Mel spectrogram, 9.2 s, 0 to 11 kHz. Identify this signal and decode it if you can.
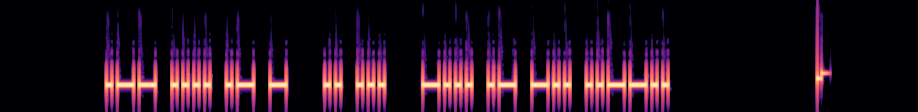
Morse code, heard as a keyed tone, about 22 wpm, 700 Hz. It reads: WHAT IS BAD?
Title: Sentences from Top 700 Words 22wpm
